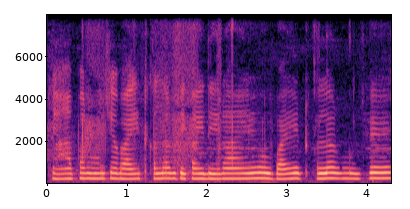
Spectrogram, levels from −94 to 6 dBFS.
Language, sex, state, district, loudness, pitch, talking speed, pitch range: Hindi, female, Himachal Pradesh, Shimla, -13 LUFS, 245 Hz, 180 wpm, 240-250 Hz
